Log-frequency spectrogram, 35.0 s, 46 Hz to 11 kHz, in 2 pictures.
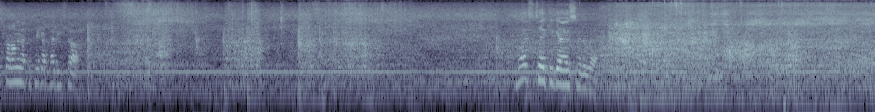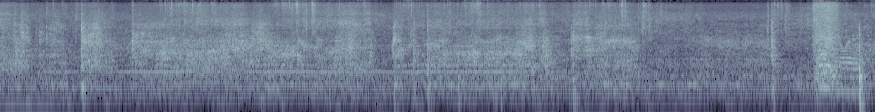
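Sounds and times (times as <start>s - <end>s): shop vacuum running: 0.0s - 35.0s
debris clattering in hose: 10.3s - 35.0s.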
